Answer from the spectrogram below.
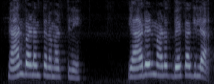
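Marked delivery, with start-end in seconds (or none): none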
